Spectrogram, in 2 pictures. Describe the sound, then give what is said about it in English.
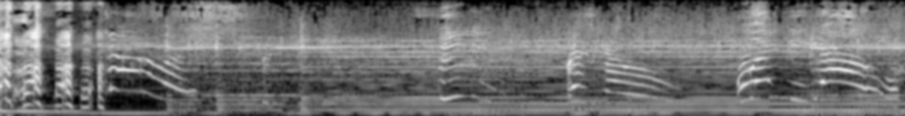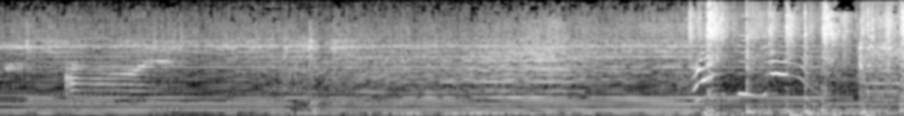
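A cat meows several times in a row, short rising-and-falling cries, with a final one near the end, over a steady electrical hum. “Hello, meow. Meow. Meow. Yeah, it's hello, your meow for what?”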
